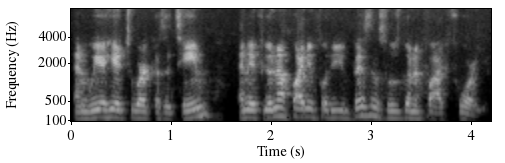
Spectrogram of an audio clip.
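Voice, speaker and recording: Over poor audio, a man with a Dominican Spanish accent speaks quickly in a voice on the high side. He is a farmers market director from the Dominican Republic giving an interview. He answers in an earnest, conversational way and tends to repeat phrases.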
